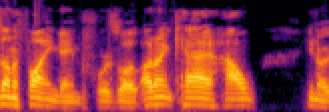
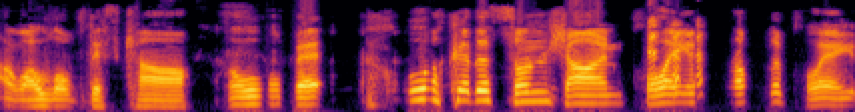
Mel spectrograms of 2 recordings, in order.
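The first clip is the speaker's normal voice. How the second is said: slow, ever so slightly camp voice; 4 semitones higher than usual. Comparing someone to Vic Reeves on TV: slightly camp Vic Reeves voice. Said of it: "in this kind of like ever so slightly camp voice".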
